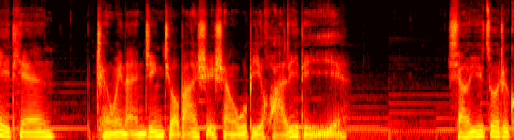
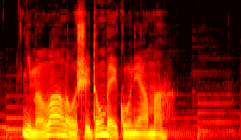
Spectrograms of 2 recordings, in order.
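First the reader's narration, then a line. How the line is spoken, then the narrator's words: Sly smile. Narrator (Chinese): 他冲我偷偷一笑说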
